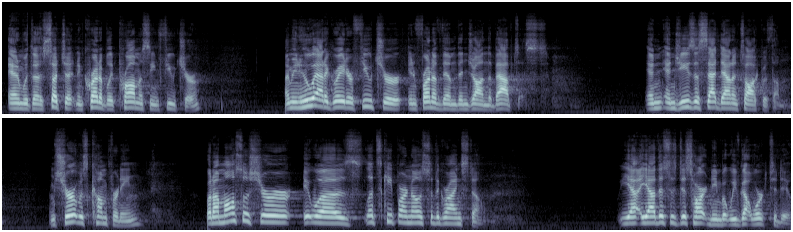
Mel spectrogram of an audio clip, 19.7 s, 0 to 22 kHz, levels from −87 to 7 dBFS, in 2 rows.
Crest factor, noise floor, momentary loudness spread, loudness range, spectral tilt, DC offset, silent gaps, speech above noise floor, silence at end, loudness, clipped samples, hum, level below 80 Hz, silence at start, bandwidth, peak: 20 dB; -72 dBFS; 14 LU; 4 LU; -5 dB/octave; under 0.1%; none; 54 dB; 0 s; -18 LUFS; under 0.1%; none; -72 dBFS; 0.1 s; 13 kHz; 0 dBFS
